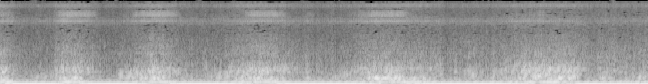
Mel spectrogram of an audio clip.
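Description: Aircraft engines droning inside the cockpit: a loud, low, steady hum with overtones that dips briefly every second or so.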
